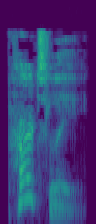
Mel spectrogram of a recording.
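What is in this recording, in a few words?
"pertly", British English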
